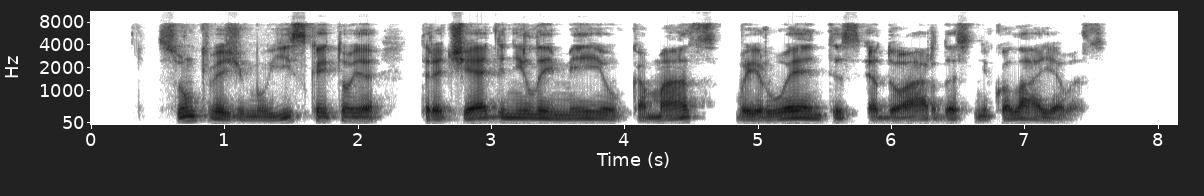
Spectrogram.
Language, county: Lithuanian, Marijampolė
